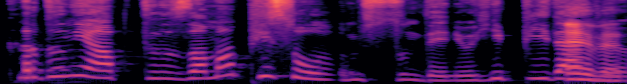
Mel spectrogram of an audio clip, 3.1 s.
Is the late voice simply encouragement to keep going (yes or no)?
no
